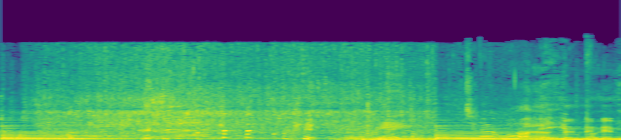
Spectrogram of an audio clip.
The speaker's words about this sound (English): But almost all of the toilets in the world flush in the key of E flat. What? They do. And here's proof. E flat. That's E flat. Oh, that's E flat. And here's a toilet.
